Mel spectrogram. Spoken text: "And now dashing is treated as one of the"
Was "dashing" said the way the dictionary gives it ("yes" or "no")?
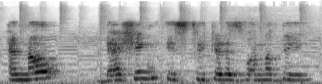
yes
